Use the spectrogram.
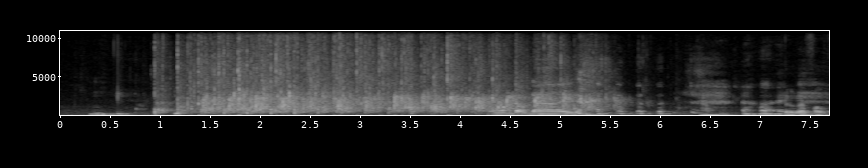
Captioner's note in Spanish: Aplaudir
